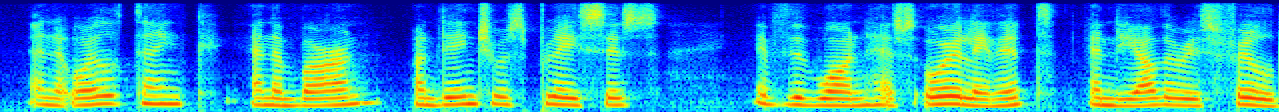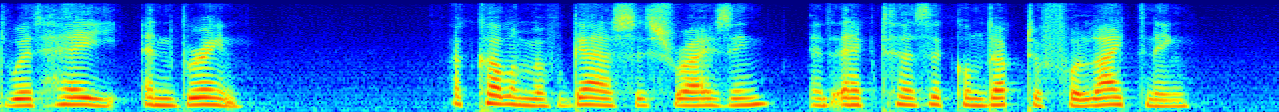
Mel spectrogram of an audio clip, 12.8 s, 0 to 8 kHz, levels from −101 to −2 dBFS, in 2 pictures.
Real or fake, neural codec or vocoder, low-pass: fake; codec, 16 kHz in and 24 kHz out, 0.6 kbps, FocalCodec, streaming, 2048 codes; 7.2 kHz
